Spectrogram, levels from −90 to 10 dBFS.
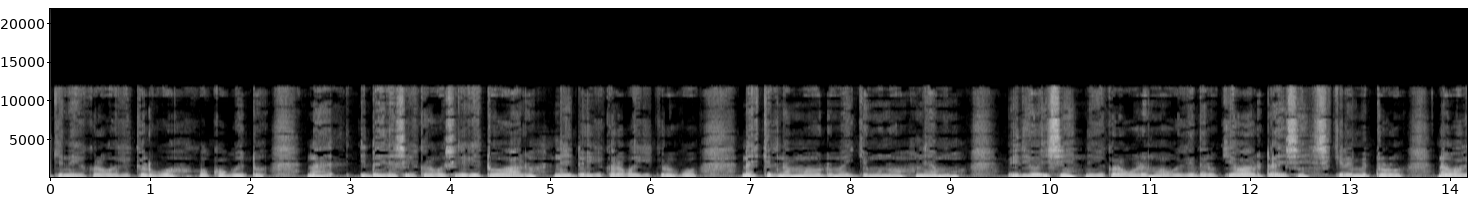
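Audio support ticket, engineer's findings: Speech treble gritty and lisping on s sounds throughout. Bright but synthetic top band, nothing above 11.8 kHz. Likely HE-AAC compression, v2, at a heavy setting fitting roughly 16 kbps. Upper band copied from lower bands; harmonics misaligned across crossover.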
